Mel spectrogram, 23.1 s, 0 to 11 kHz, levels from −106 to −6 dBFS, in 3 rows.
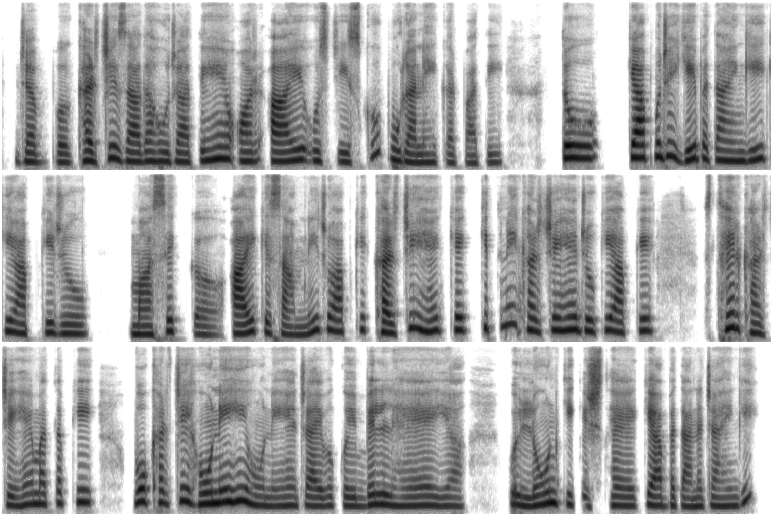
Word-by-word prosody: जब 165 -2 -3
खर्चे 195 +6 +2
ज़्यादा 185 -1 +1
हो 180 -1 -1
जाते 175 +2 -2
हैं 230 +2 +4
और 185 -3 -1
आय 185 +3 +5
उस 195 -4 -4
चीज़ 170 -3 -4
को 310 +5 -5
पूरा 190 -6 +1
नहीं 160 0 -3
कर 160 -1 -8
पाती। 155 +2 -10 0.6
तो 245 +1 +5 0.3
क्या 255 -1 +9
आप 250 0 +3
मुझे 270 +1 +3
ये 210 -1 +3
बताएंगी 200 0 0
कि 220 -2 0
आपके 195 +2 -3
जो 175 -1 -3 0.5
मासिक 165 +5 -1
अ, 155 -2 -7 0.2
आय 180 +5 +5
के 215 -3 -4
सामने 165 +6 -1
जो 250 0 -1
आपके 215 +3 -3
खर्चे 210 +8 +3
हैं 230 0 +2
के 245 -1 +3 0.2
कितने 315 +5 -3
खर्चे 240 +1 +2
हैं 250 +1 +4
जो 225 -1 +1
कि 245 +3 -1
आपके 230 +3 -3 0.5
स्थिर 275 +1 +2
खर्चे 185 -2 -2
हैं? 190 +4 -1
मतलब 210 +1 -2
कि 240 -1 -1 0.4
वो 250 +1 +5
खर्चे 235 +3 -1
होने 220 +3 +6
ही 255 +2 +6
होने 180 -8 0
हैं 175 0 -3
चाहे 170 -1 -2
वो 175 +1 -6
कोई 170 -2 -2
बिल 200 -1 +3
है 175 +1 -2
या 170 -1 -6 0.5
वो 195 - 0
लोन 190 +6 +3
की 200 - -3
किश्त 175 0 -3
है 170 -1 -1
क्या 185 -4 +2
आप 175 - -2
बताना 165 -1 -2
चाहेंगी? 170 - -4
190 Hz, 170 wpm, -22 LUFS, 170-230 Hz, 0.6 s, क्या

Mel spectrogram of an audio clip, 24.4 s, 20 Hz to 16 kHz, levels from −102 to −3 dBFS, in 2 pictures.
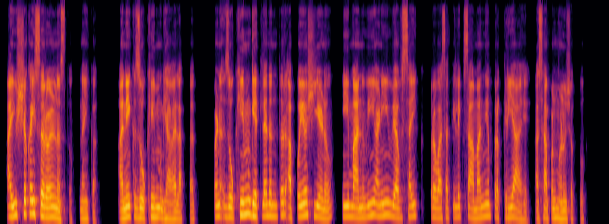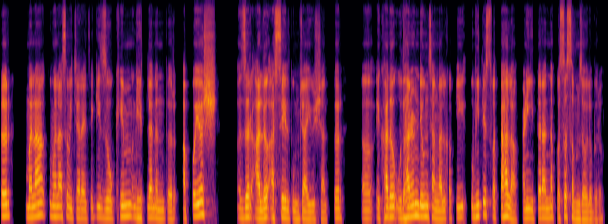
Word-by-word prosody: आयुष्य 185 +6 +4
काही 215 0 +6
सरळ 165 -6 +5
नसतं 135 0 -4 0.2
नाही 135 0 -2
का. - - -10 0.5
अनेक 160 +4 +6
जोखीम 155 +1 +1
घ्याव्या 135 -1 0
लागतात. 120 0 -7 0.4
पण 170 +1 +2
अ, - - -8
जोखीम 160 +7 +3
घेतल्यानंतर 180 0 +2
अपयश 180 +4 +2
येणं 150 -5 +2 0.2
ही 165 0 +3
मानवी 155 +5 +3
आणि 185 +1 +1
व्यावसायिक 165 0 -1 0.3
प्रवासातील 155 0 -3
एक 165 0 -4
सामान्य 150 +4 0
प्रक्रिया 155 0 -2
आहे 120 -4 -6
असं 135 +2 -4
आपण 145 +1 -3
म्हणू 135 -2 0
शकतो. 130 - -11 0.5
तर 180 +1 +5 0.4
मला 175 +5 +4
तुम्हाला 170 -2 0
असं 165 +1 -2
विचारायचंय, 145 -1 -4
की 160 +1 -4
जोखीम 150 +5 -1
घेतल्यानंतर 145 -2 -3 0.2
अपयश 180 +8 +2 0.6
जर 160 +1 +3
आलं 140 +1 +4
असेल 145 -1 +1
तुमच्या 130 0 -3
आयुष्यात, 120 0 -4 0.2
तर 150 0 -1 0.4
अ, 135 0 -4
एखादं 160 +3 +1 0.2
उदाहरण 160 +6 +3
देऊन 170 -1 +3
सांगाल 140 -5 -1
का, 140 +1 -10
की 155 +3 -4 0.2
तुम्ही 160 +2 0
ते 200 - +1
स्वतःला 165 -6 0
आणि 145 +1 0
इतरांना 150 +2 -1
कसं 140 +4 -2
समजावलं 125 -3 -3
बरं? 120 +3 -13
155 Hz, 145 wpm, -25 LUFS, 140-170 Hz, 0.6 s, काही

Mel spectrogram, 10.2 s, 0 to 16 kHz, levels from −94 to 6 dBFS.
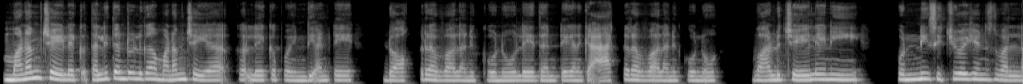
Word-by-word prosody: మనం 250 +7 +6
చేయలేక 215 -5 +3
తల్లితండులుగా 245 +2 +2
మనం 210 +3 +2
చేయలేకపోయింది, 195 -2 -2
అంటే 195 +1 -3 0.5
డాక్టరు 180 +4 -3
అవ్వాలనుకోనో, 180 -1 -2 0.2
లేదంటే 180 0 -2 0.4
యాక్టర్ 210 +4 -3
అవ్వాలనుకోనో, 180 -1 -3 0.5
వాళ్ళు 195 +2 +1
చేయలేని 215 +2 +3 0.6
కొన్ని 225 +3 +5
సిట్యుయేషన్స్ 230 -1 +1
వల్ల 190 -1 -1
200 Hz, 95 wpm, -23 LUFS, 180-225 Hz, 0.6 s, మనం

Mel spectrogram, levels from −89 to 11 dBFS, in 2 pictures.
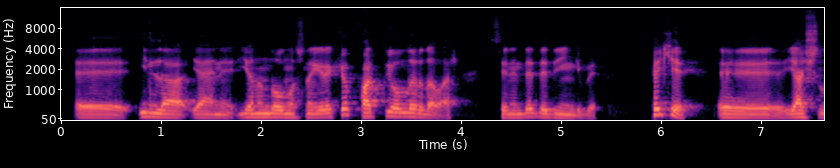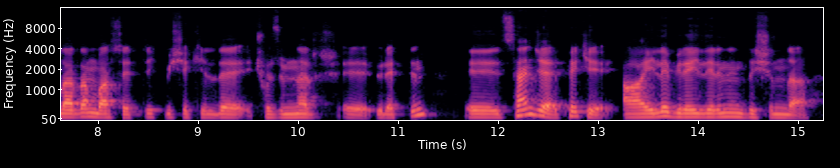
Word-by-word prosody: eee, 440 -3 -1
illa, 115 -5 +2
yani, 100 -1 -2
yanında 115 +1 +2
olmasına 110 0 +1
gerek 115 +5 0
yok, 190 0 +2
farklı 130 +1 +4
yolları 130 -3 +3
da - - +1
var, - - -5 0.4
senin 105 -1 -4
de 125 +1 -1
dediğin 105 -4 -1
gibi. 405 - -8 0.6
Peki, 190 - +3 0.3
eee, 100 -2 +1
yaşlılardan 115 +2 +3
bahsettik, 105 +1 -2
bir - - -7
şekilde 105 -1 -3
çözümler, 105 +1 -4
eee, - - -4
ürettin. 110 - -5 0.3
Eee, 110 -1 0
sence, 170 - +2
peki, 145 -6 -2
aile 115 +6 +3
bireylerinin 115 0 +1
dışında 105 -3 -3
110 Hz, 120 wpm, -22 LUFS, 105-125 Hz, 0.6 s, farklı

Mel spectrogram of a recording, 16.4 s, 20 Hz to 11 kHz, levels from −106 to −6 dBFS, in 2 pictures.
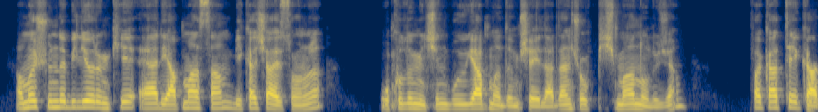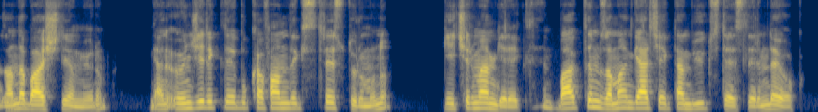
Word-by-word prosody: ama 180 +5 +2
şunu 180 0 -2
da 180 -1 0
biliyorum 180 -3 +1
ki, 170 +3 -4
eğer 150 0 +3
yapmazsam 160 +2 +1
birkaç 140 +4 -1
ay 125 - +5
sonra 125 +7 -2 0.6
okulum 150 -1 -2
için 140 +1 -3
bu 135 0 -4
yapmadığım 130 -6 +2
şeylerden 105 +5 0
çok 135 0 -5
pişman 135 +1 -1
olacağım 105 - -5 0.6
fakat 175 0 +1
tekrardan 115 -8 +2
da 145 -1 +3
başlayamıyorum. 120 -6 +2 0.4
Yani, - - -3
öncelikle 170 +2 -2
bu 160 - -10
kafamdaki 155 -2 +1
stres 165 -2 -1
durumunu 120 +4 -4 0.5
geçirmem 150 +1 +1
gerekli. 150 - -6
Baktığım 160 +5 +3
zaman 160 +3 +1
gerçekten 155 -2 +2
büyük 150 +1 -5
streslerim 110 +2 -2
de 135 - +2
yok. 100 -5 -2
150 Hz, 135 wpm, -21 LUFS, 130-160 Hz, 0.6 s, ay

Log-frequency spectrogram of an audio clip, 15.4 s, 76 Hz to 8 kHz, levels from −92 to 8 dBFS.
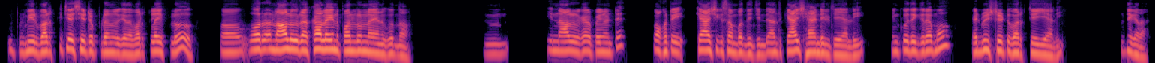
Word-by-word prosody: ఇప్పుడు 170 -2 -11
మీరు 190 -2 +2
వర్కు 180 +3 -2
చేసేటప్పుడన్నారు 180 -5 +1
కదా! 150 - -1
వర్క్ 165 +2 -7
లైఫ్‌లో 180 +3 -1 0.6
ఆహ్, 175 0 -2 0.2
ఓరొ 210 -1 +4
4 210 0 +7
రకాలైన 210 +1 +5
పనులున్నాయనుకుందాం. 165 -8 0 1.0
హ్మ్. 155 0 -10 0.6
ఈ - - -7
4 190 0 +2
రకాల 185 +2 -1
పనంటే, 180 +5 -2 0.5
ఒకటి 185 0 -1 0.3
క్యాషుకి 200 -3 +2
సంబంధించింది, 155 -3 -3
అది 170 -1 -5
క్యాష్ 190 -2 +3
హ్యాండిల్ 165 -3 +1
చెయ్యాలి. 140 -1 -2 0.5
ఇంకో 185 +2 -4
దగ్గరేమో 190 +5 0 0.4
అడ్మినిస్ట్రేటివ్ 190 -1 0
వర్క్ 165 -3 -3
చేయ్యాలి, 145 -4 -1 0.8
అంతే 180 0 -3
గదా! 125 -5 -4
175 Hz, 120 wpm, -23 LUFS, 160-190 Hz, 1.0 s, 4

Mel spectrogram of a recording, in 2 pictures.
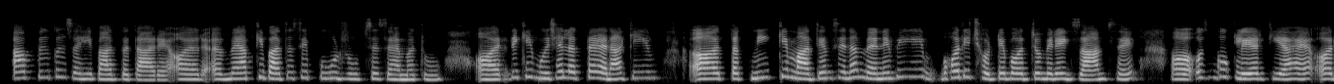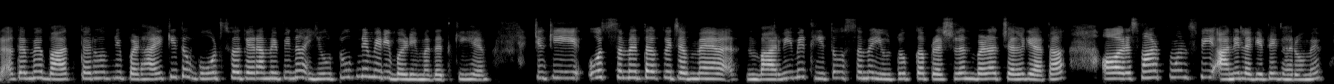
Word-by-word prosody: आप 290 0 0
बिल्कुल 320 +2 -11
सही 255 -4 -4
बात 235 -2 0
बता 220 -3 0
रहे 210 0 -3
हैं - - -5
और 235 -1 0
अ, 240 +1 -2
मैं 255 +2 0
आपकी 270 +4 0
बातों 275 -1 +2
से 310 +3 -9
पूर्ण 275 -1 -5
रूप 250 -1 -4
से 260 +1 -4
सहमत 230 -1 -2
हूँ। 225 +1 -6 0.4
और 230 0 +3
देखिए, 320 +4 -4
मुझे 280 -1 -2
लगता 295 0 0
है 280 -3 +4
ना 245 0 +4
कि 295 0 -11 0.4
अ, 255 +1 +6
तकनीक 275 +5 -2
के 370 - -1
माध्यम 275 -1 +4
से 290 0 -4
ना 315 +3 +1
मैंने 270 -4 +1
भी 350 +3 -8 0.2
बहुत 310 +5 +1
ही 345 - -3
छोटे-बहुत 260 -2 +1
जो 265 - 0
मेरे 255 0 +2
एग्जाम्स 235 0 +2
थे 240 0 +1 0.4
अ, - - -2 0.2
उसको 320 +3 -4
क्लियर 255 -5 +3
किया 250 -2 +2
है। 255 0 +2
और 255 0 +1
अगर 275 +2 -2
मैं 295 -1 -2
बात 245 0 +3
करूँ 275 +1 -3
अपनी 290 +1 -9
पढ़ाई 245 +1 +1
की, 335 +5 -6
तो 355 0 -5
बोर्ड्स 270 +1 -5
वगैरह 275 -1 +2
में 275 0 -1
भी 290 +2 -8
ना 320 +2 -2
यूट्यूब 255 +6 -4
ने 370 - 0
मेरी 325 -4 0
बड़ी 235 -1 +2
मदद 225 0 -1
की 235 -1 -2
है, 220 -2 -1 0.5
क्योंकि 295 0 -2
उस 330 +1 -1
समय 310 -1 +2
तक 305 0 +1
जब 265 -2 +2
मैं 245 -2 +2
12वीं 235 +4 +2
में 340 +3 -4
थी, 265 - -4
तो 300 - -9
उस 285 0 -12
समय 290 -1 -3
यूट्यूब 245 +1 -3
का 260 - +1
प्रचलन 250 +1 -1
बड़ा 250 +1 +4
चल 245 -2 0
गया 235 -3 +3
था 250 +4 +4 0.5
और 270 0 +7
स्मार्टफ़ोन्स 315 +2 -1
भी 325 - -2
आने 245 +1 +5
लगे 245 -2 +1
थे 260 - -1
घरों 230 -2 -1
में। 245 +5 -1
260 Hz, 210 wpm, -23 LUFS, 245-295 Hz, 0.5 s, और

